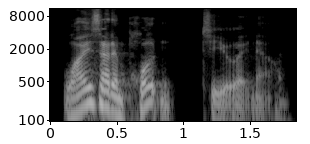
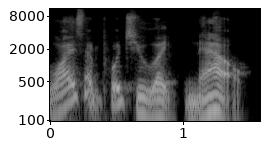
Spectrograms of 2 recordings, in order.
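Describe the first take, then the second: First: The stress falls on the word important. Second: The stress falls on the word now. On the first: The question invites talk about how much it matters. "then they're going to talk about the importance" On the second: The question invites talk about the timing. "they're going to talk to you about the timeliness aspect of it"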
